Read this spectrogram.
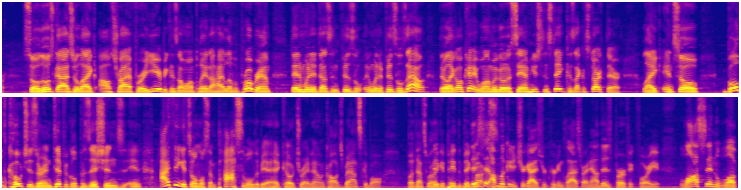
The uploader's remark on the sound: The fellas from the PHNX Wildcats crew are LIVE in studio for our first CAMPUS CROSSOVER. LIVE from the DNVR Bar.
